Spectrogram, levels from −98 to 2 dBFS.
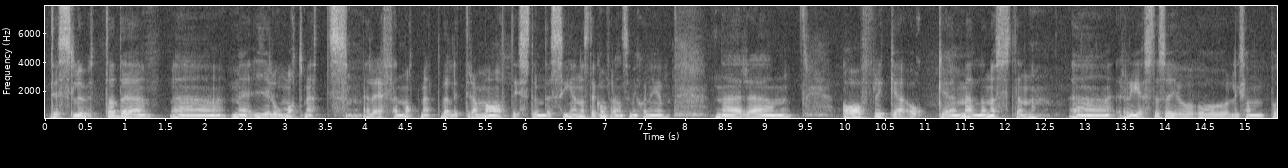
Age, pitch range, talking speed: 30-49, 105-140 Hz, 95 wpm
